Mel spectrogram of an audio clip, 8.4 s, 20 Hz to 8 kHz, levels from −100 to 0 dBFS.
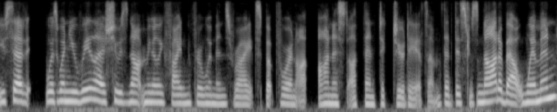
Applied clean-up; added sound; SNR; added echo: neural diffusion model UNIVERSE++.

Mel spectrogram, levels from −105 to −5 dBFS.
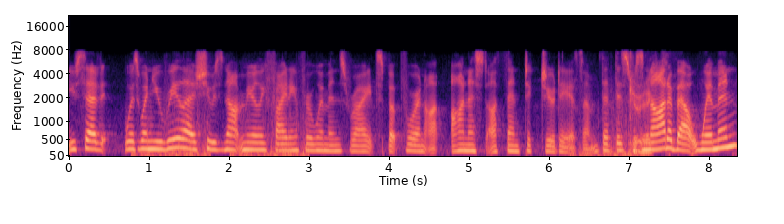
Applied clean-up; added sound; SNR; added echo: none; Wind; 13 dB; none.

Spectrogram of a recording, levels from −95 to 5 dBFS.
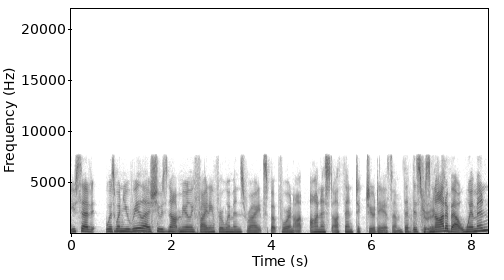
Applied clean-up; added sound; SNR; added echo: neural mask model RNNoise.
